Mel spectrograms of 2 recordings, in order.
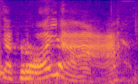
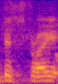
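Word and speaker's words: Destoroyah: Destroya, not Destroyer. It's Destroya. Okay. You gotta have emphasis.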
